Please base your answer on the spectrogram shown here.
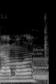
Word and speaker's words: Amala: what's her name again Amala I remembered because it it rhymes with Kamala right Amala and people who are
